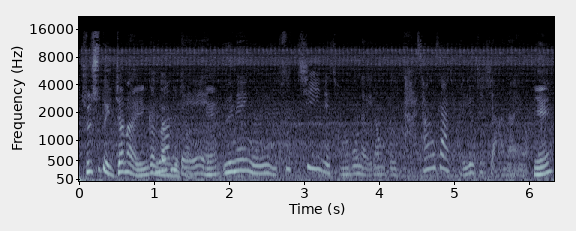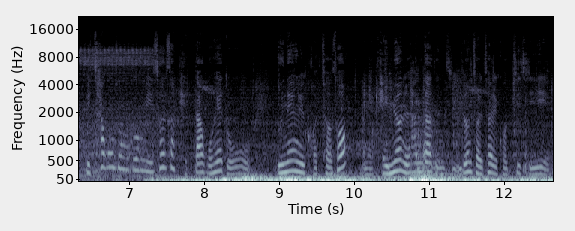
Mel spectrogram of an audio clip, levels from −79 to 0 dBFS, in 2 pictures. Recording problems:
animal sounds; very loud; throughout; as loud as the speech

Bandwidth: 15 kHz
